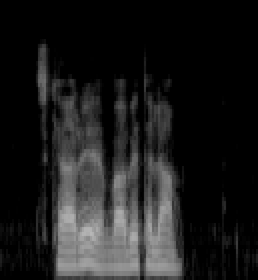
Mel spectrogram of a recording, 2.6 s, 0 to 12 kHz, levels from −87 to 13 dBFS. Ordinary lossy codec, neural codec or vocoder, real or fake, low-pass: AAC, 64 kbps; codec, 16 kHz, 4 kbps, X-Codec, WavLM features, trained on Multilingual LibriSpeech; fake; 7.2 kHz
